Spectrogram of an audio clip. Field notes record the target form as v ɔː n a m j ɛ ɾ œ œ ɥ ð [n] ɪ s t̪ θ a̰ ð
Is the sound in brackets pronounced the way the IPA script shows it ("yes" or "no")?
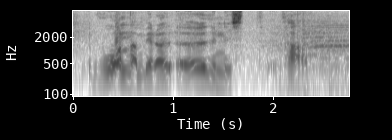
yes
